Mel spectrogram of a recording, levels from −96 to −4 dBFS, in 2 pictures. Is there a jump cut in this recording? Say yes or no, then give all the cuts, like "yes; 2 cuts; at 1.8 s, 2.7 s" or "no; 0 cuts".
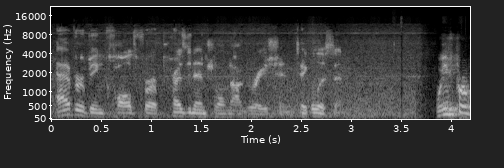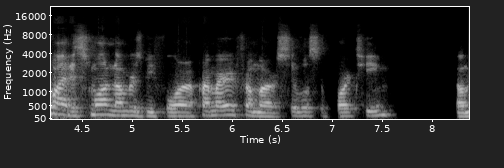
no; 0 cuts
